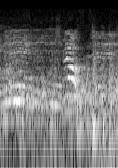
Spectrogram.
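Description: Faint, distant shouts of footballers calling to each other on the pitch, with one higher call about one and a half seconds in.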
